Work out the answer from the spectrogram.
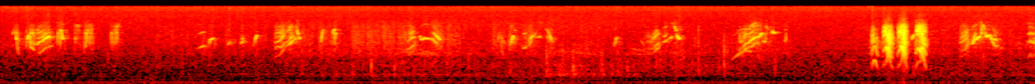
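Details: Fieldfare giving scattered squeaky and harsh notes, ending in a loud rattling burst of chack calls.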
